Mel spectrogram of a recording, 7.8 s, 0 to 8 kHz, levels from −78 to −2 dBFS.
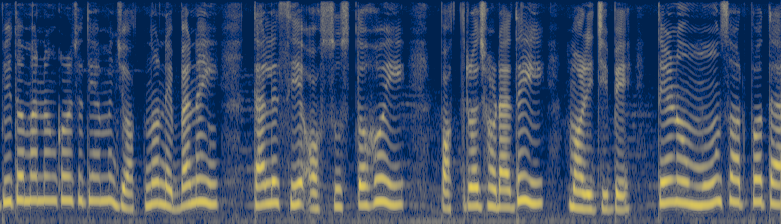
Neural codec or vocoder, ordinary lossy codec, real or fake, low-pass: none; none; real; none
